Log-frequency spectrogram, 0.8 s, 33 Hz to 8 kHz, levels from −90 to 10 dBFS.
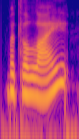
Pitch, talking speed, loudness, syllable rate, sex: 210 Hz, 225 wpm, -14 LUFS, 4.8 syllables/s, female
